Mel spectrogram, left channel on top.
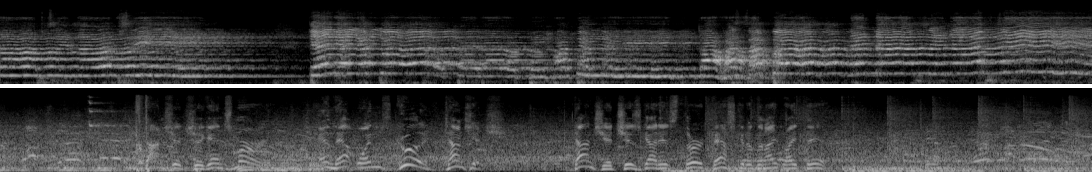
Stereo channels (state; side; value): different; both; correlation 0.01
